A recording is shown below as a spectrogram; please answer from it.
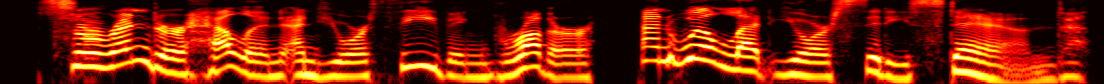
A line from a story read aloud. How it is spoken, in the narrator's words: Achilles growled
